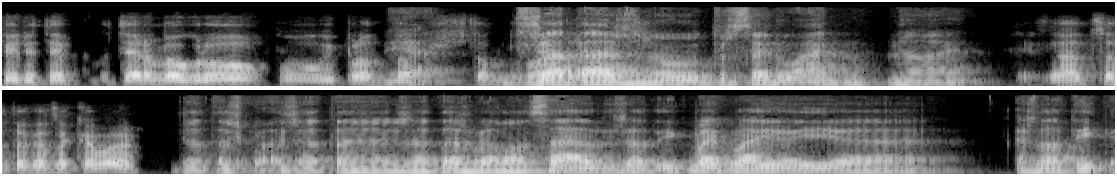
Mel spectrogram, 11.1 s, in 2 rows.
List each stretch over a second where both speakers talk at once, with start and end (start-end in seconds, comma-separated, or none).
1.9-3.2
